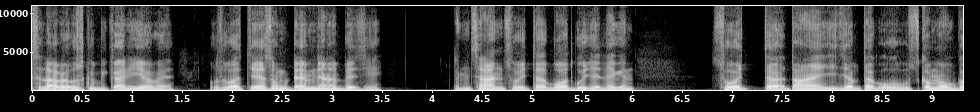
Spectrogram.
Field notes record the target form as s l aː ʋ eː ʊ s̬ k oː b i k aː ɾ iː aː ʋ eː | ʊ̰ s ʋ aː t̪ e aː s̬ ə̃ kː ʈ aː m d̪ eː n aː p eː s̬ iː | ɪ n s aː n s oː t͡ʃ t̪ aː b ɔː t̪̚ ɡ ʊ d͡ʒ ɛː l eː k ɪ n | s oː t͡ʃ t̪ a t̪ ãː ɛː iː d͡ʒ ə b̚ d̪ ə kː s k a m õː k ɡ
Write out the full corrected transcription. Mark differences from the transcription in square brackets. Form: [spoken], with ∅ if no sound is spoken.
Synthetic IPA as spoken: s l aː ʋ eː ʊ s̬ k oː b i k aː ɾ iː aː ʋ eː | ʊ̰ s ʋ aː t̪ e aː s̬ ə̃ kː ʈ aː m d̪ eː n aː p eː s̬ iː | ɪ n s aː n s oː t͡ʃ t̪ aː b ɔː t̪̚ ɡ ʊ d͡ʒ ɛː l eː k ɪ n | s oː t͡ʃ t̪ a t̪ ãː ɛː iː d͡ʒ ə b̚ [t̪] ə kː s k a m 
